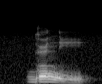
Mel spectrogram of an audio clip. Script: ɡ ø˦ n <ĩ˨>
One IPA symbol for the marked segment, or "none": i˨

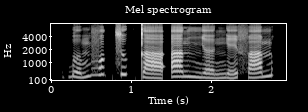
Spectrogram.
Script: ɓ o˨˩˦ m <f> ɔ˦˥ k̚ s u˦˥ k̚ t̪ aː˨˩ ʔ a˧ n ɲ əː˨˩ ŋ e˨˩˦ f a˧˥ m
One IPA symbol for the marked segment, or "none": v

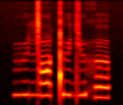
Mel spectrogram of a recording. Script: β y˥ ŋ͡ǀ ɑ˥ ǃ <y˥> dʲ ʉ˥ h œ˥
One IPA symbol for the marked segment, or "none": y˥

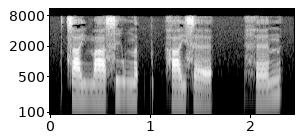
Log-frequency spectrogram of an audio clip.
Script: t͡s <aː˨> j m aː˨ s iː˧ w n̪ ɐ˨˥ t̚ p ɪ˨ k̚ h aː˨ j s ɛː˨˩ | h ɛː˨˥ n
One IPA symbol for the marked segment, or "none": aː˨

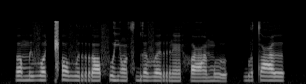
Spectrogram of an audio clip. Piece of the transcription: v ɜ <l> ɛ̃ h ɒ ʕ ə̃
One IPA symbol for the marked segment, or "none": r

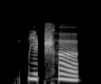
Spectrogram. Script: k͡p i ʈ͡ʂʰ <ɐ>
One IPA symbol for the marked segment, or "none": ɐ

